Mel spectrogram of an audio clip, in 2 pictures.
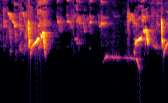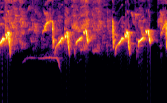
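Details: Prinia fighting call meant to provoke other birds: sharp upswept chirps repeated in rhythmic pairs and triplets, interrupted by two long flat lower whistles.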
